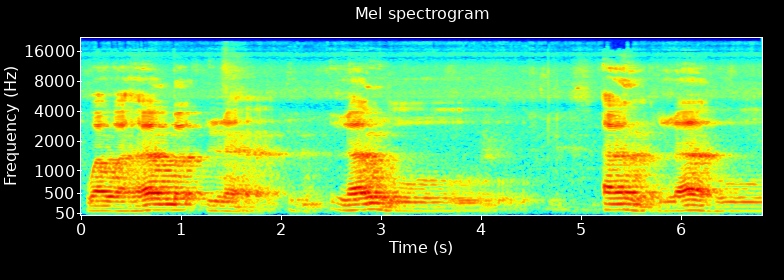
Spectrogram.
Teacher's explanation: Ha yang keluar dari pangkal tenggorokan.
